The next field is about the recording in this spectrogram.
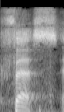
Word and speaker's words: Fez: City of Fez. Pronounced in Arabic, Fez.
